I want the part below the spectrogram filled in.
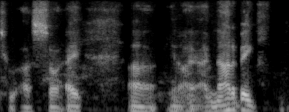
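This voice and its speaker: A somewhat breathy male voice in a dry, close sound with no echo. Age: 60s. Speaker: cattle market analyst and commodity broker. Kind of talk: interview. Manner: halting, many fillers and repeated words.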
